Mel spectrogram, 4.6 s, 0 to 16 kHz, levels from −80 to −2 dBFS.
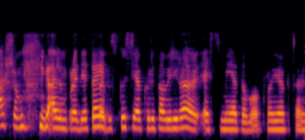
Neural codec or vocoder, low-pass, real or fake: none; 7.2 kHz; real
